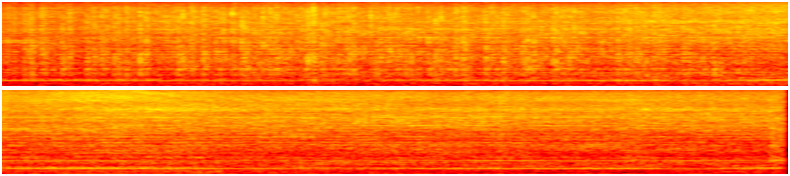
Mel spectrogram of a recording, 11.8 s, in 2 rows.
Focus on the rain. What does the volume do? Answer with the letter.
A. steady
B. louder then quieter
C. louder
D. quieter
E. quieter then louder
D.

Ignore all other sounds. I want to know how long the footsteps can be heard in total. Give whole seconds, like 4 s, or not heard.
not heard.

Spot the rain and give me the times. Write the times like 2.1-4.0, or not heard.
0.0-8.2.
